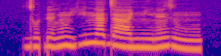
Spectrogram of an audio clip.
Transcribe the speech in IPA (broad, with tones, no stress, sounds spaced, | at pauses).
d o˨ ɗ ə˨ l ũ˦˨ j i˦ n a˦ d aː˨ ɲ ĩ˨ ɾ ɛ̃˦ z ũ˨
